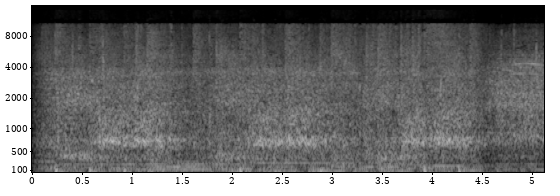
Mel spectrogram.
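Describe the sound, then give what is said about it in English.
A dense, steady roar of a Philadelphia Sixers arena crowd standing and cheering, demanding an encore from Michael Jordan late in the fourth quarter, loud and sustained throughout, with overlapping voices and faint thuds like a bouncing ball underneath. “A whole building standing and cheering.”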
